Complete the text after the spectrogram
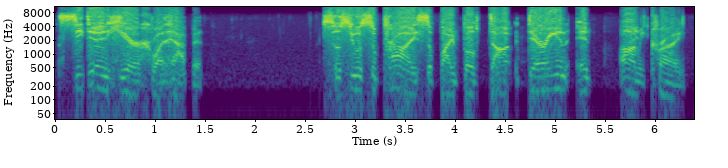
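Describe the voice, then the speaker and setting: A man's voice: a little high, a little slow, bright, forceful tone, husky, no echo, rough recording. A man narrating fan fiction as a dramatic reading, now and then stumbling over the words.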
